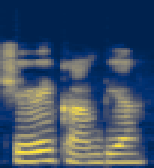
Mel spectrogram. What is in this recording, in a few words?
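"sherekambia", Nigerian Pidgin, female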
